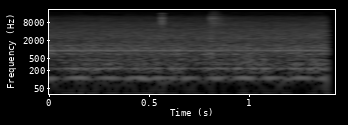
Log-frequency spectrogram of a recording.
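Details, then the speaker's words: 400 CFM sound-enclosure exhaust fan on an E4X control panel with Pico thermostat, run in hand/manual mode: smooth, constant whoosh with a steady low hum and no rattle or rubbing; fan running normally. "This is manual control. Fans on."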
